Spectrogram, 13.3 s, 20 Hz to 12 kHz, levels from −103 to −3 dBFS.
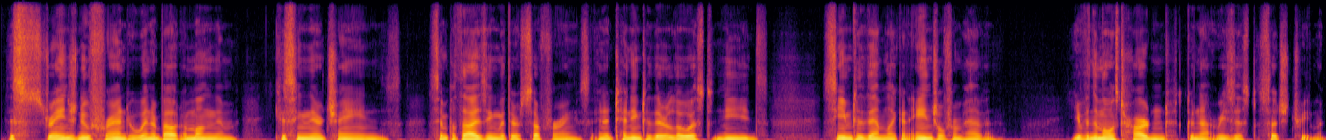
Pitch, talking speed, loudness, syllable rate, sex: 110 Hz, 175 wpm, -19 LUFS, 5.3 syllables/s, male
